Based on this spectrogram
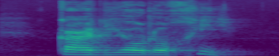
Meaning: cardiology
- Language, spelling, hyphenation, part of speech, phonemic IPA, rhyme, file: Dutch, cardiologie, car‧dio‧lo‧gie, noun, /ˌkɑr.di.oː.loːˈɣi/, -i, Nl-cardiologie.ogg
